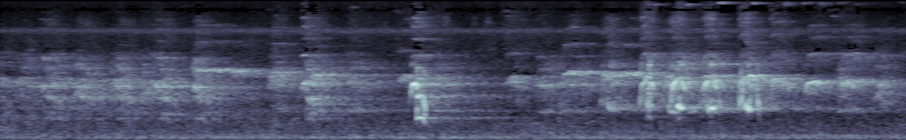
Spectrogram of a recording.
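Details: Deer hound pups run after coyotes in a fox training pen in summer; mixed chorus of drawn-out bays and choppy barks, louder clustered yelps toward the end.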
